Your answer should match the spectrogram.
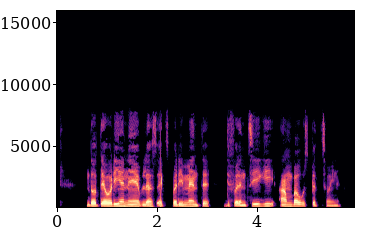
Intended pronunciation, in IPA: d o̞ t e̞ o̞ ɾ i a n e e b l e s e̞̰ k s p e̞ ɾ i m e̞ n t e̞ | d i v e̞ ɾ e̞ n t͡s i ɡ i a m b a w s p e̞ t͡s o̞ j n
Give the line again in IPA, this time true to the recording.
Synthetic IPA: d o̞ t e̞ o̞ ɾ i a n e e b l a s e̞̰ k s p e̞ ɾ i m e̞ n t e̞ | d i f e̞ ɾ e̞ n t͡s i ɡ i a m b a w s p e̞ t͡s o̞ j n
